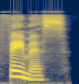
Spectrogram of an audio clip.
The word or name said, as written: famous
